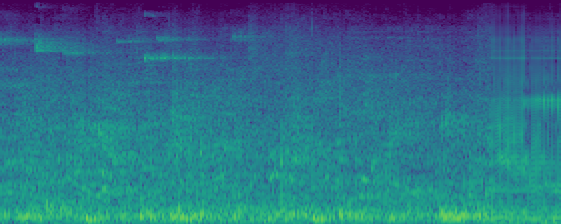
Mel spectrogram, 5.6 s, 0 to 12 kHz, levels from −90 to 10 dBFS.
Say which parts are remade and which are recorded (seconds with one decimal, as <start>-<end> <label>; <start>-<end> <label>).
0.0-4.9 recorded; 4.9-5.6 remade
